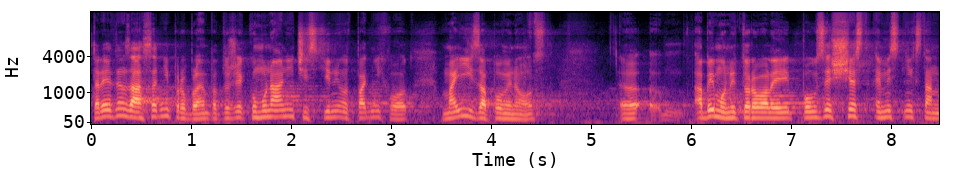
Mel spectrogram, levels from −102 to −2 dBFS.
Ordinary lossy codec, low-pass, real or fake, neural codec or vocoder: Opus, 32 kbps; 14.4 kHz; real; none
